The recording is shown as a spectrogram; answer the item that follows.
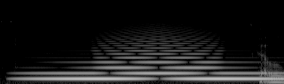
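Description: Steady synth tone from a VCV Rack modular patch shaped by a sine wave LFO, swelling and dipping in two smooth waves with bright upper harmonics, then a brief burst of another sound at the end.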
